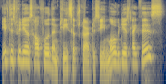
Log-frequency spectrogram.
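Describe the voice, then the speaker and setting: A man's voice: on the high side, very animated, fairly quick, a little mellow. A man hosting a how-to tutorial, giving scripted step-by-step instructions. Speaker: tutorial host.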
